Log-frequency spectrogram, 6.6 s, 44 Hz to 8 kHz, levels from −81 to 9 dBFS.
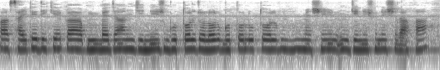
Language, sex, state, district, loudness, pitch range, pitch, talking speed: Bengali, female, Assam, Hailakandi, -16 LUFS, 205-210 Hz, 205 Hz, 135 wpm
